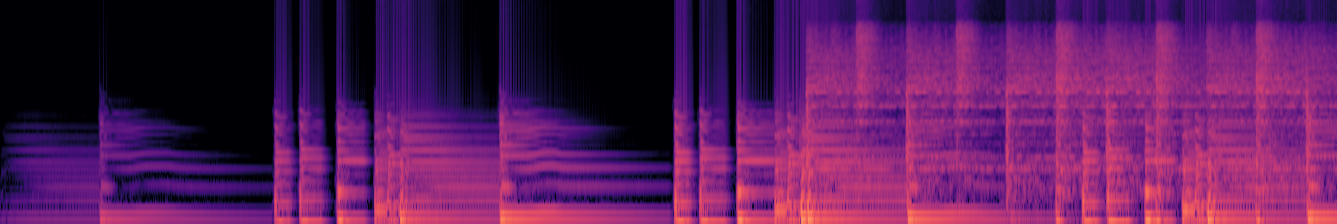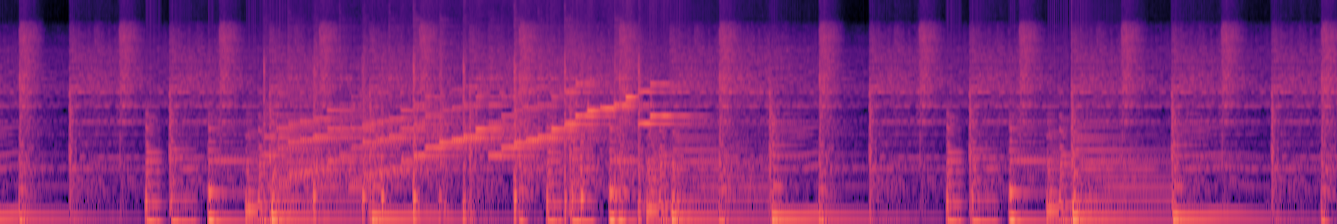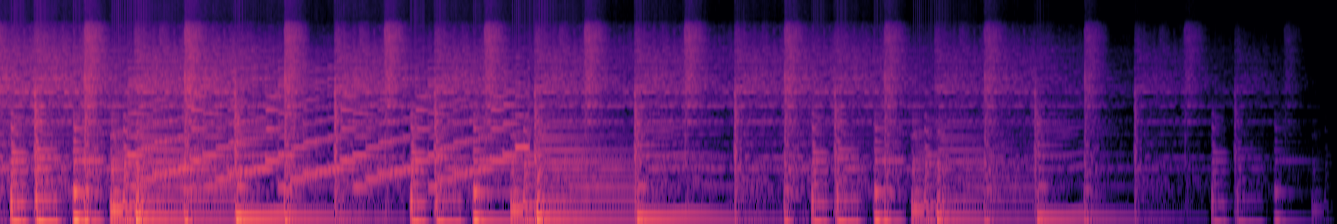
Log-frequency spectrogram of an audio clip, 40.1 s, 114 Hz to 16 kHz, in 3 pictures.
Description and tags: harriaccousticloop2120bpm Hello Mix
put that in here and made a nice loop. bass by harri, just search the username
